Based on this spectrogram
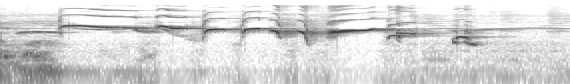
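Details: Oriental magpie-robin kept in a cage alongside two others, delivering a loud, sustained whistled phrase with rapid warbles and trills, ending in a short lower slurred note.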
